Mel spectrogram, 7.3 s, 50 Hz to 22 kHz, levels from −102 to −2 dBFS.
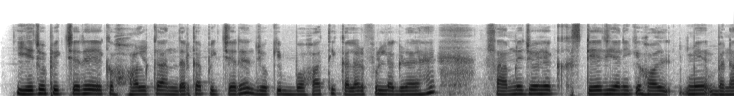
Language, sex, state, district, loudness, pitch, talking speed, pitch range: Hindi, male, Bihar, Vaishali, -14 LUFS, 150 Hz, 230 wpm, 140-160 Hz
